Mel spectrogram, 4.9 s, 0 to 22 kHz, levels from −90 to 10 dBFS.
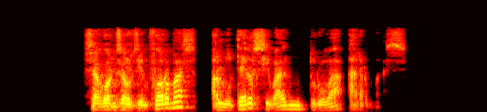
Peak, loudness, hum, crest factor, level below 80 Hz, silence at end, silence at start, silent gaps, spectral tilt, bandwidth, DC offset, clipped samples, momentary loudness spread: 0 dBFS; -18 LUFS; none; 18 dB; -58 dBFS; 0.8 s; 0.85 s; 1.99-2.11 s; -4.5 dB/octave; 8.2 kHz; under 0.1%; under 0.1%; 13 LU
